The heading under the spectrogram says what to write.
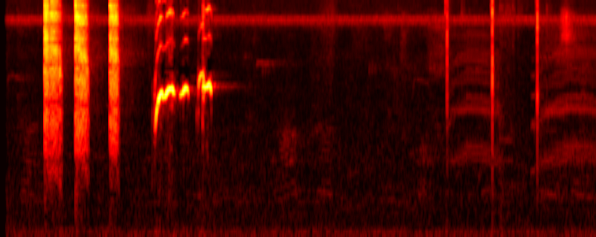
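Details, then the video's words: White-rumped shama female calling the male: three harsh broadband rasping notes followed by a quick series of short whistled notes, then near silence with a few faint clicks. "murai betina Memanggil jantan"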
